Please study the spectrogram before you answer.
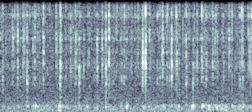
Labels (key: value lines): label: ambient
recorder: HydroMoth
